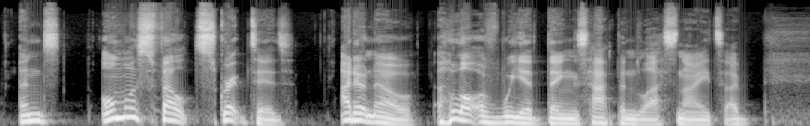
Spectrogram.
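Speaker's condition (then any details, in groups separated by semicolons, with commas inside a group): No condition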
